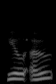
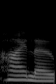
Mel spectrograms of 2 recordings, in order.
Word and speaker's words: Hylo: Kender in Urgath often pronounce it as hilo instead of hy low which contrary to the origin of its name.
